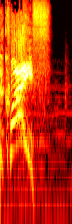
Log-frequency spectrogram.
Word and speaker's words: Quaife: Is it Peter? I don't know how to pronounce it. Is it Quaife? Keith? – It's Peter Quaife!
